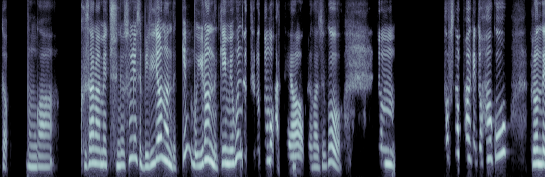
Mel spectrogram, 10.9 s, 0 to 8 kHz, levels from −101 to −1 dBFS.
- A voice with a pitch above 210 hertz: Yes, high, 235 Hz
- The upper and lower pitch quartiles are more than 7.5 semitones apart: Yes, wide, 8.1 semitones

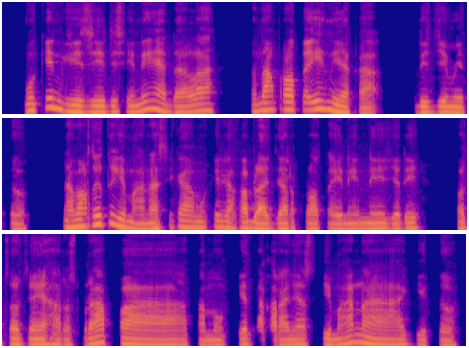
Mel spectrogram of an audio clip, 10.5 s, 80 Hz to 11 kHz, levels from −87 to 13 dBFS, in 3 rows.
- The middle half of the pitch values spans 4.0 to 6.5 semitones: Yes, average, 4.4 semitones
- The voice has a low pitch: Yes, low, 120 Hz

